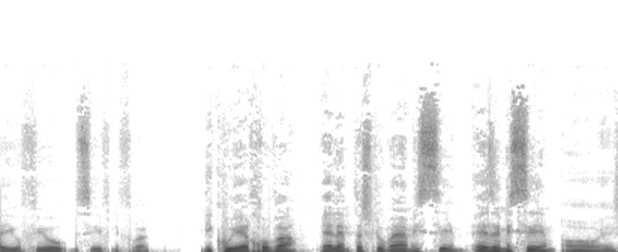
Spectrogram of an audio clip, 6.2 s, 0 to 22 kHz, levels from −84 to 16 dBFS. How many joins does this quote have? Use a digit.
1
